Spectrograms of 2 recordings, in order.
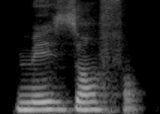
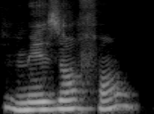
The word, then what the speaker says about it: mes enfants: Not mes amis, but mes amis. Same thing, mes enfants, not mes enfants, but mes enfants.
